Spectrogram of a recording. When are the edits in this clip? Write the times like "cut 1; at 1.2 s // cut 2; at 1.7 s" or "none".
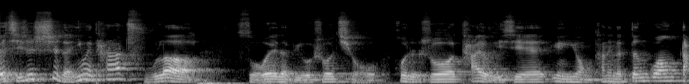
cut 1; at 3.9 s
